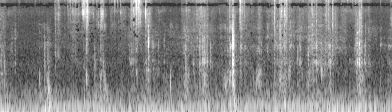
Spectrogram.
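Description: A person chewing a mouthful of salad with candied walnuts and flatbread: small irregular crunches and clicks over a low steady hum.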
